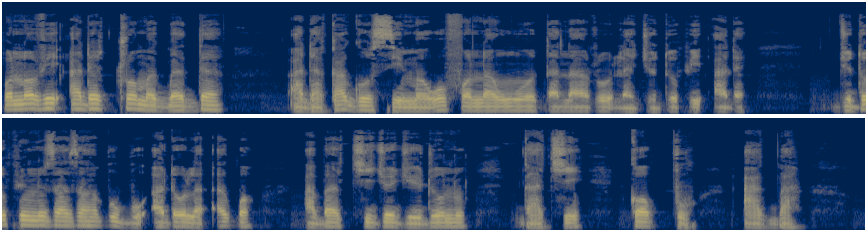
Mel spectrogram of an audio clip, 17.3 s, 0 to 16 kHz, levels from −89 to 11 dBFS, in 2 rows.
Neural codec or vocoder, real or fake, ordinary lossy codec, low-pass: none; real; MP3, 48 kbps; 14.4 kHz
